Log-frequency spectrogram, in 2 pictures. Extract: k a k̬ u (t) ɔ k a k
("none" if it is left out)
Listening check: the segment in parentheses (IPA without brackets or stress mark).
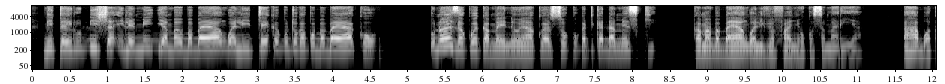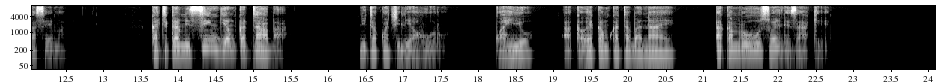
t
